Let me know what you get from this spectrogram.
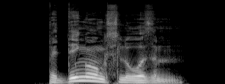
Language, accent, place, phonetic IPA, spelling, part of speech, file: German, Germany, Berlin, [bəˈdɪŋʊŋsloːzm̩], bedingungslosem, adjective, De-bedingungslosem.ogg
- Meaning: strong dative masculine/neuter singular of bedingungslos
